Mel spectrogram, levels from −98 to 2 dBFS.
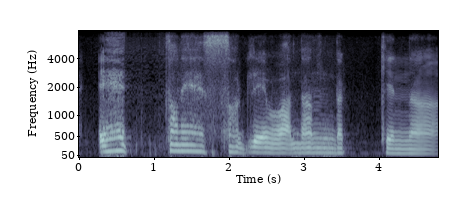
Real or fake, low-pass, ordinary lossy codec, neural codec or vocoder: real; 7.2 kHz; Opus, 16 kbps; none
